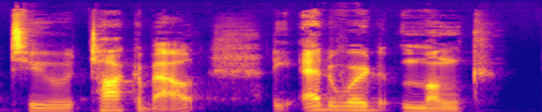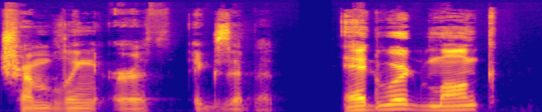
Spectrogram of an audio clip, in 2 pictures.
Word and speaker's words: Munch: over to Williamstown to talk about the Edward Munch Trembling Earth exhibit. Edward Munch Trembling Earth. Munch, yeah, it's spelled like Munch, but it's Munch in his Norwegian pronunciation.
